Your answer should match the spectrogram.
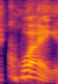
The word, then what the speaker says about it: Quay: shows Mike says me do you pronounce this Quay or qu I said it's Quay the sage of quay yeah yeah Sage I want to say qu well don't it's quay quay yeah that's funny it's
